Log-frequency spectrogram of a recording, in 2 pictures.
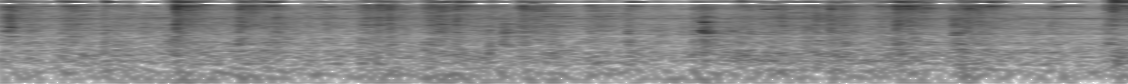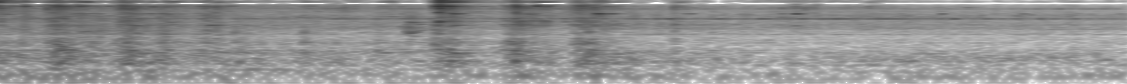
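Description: Container train wagons rolling past: a steady low rumble with the wheels clacking irregularly over rail joints, easing off slightly near the end, when a faint high whine comes in.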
